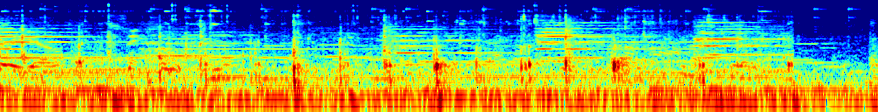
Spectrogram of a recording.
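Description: Horse hooves clopping on a street in Charleston beside a pink church, a soft irregular series of clicks over a faint steady hum and background murmur.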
